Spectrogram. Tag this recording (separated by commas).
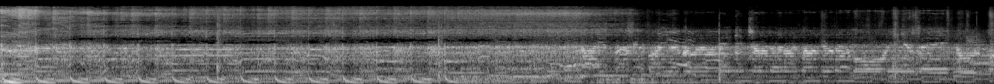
Music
